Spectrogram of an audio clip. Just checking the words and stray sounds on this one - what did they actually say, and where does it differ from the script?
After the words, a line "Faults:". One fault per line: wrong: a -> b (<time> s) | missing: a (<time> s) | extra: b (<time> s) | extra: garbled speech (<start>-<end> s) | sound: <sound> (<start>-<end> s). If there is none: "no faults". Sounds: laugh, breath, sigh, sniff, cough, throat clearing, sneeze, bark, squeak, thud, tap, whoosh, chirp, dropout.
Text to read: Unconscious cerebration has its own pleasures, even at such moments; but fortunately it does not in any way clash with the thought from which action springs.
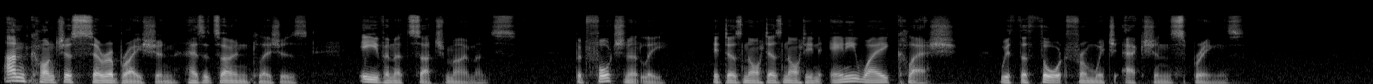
Unconscious cerebration has its own pleasures, even at such moments; but fortunately it does not does not in any way clash with the thought from which action springs.
Faults:
extra: does not (7.6 s)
